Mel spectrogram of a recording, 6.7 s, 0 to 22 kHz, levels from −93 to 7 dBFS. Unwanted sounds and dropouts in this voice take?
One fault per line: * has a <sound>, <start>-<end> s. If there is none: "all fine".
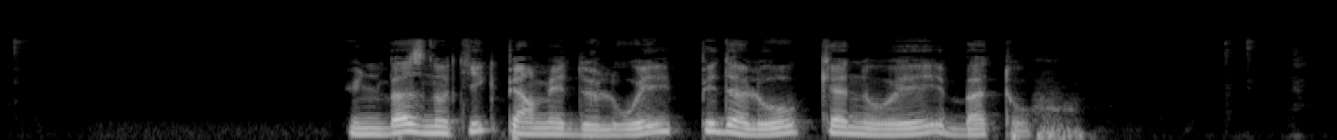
all fine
